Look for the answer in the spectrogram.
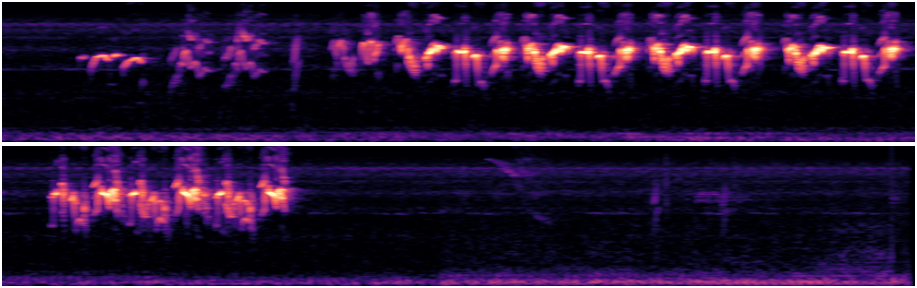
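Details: Sooty-headed bulbul recorded during bird trapping with a decoy in which a juvenile was caught; a quick series of bright, chirped notes repeated about twice a second for four seconds, then quiet with low background rumble.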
